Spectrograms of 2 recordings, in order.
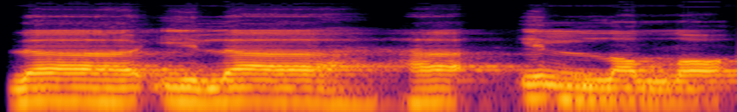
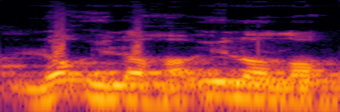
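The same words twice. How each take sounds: First: The phrase is said slowly. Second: The phrase is said quickly. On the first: The speaker calls it right. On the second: The speaker calls it wrong. "itu bingung pasiennya"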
